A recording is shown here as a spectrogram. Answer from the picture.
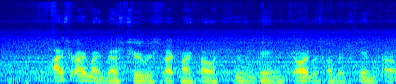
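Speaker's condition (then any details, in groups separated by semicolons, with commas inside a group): Parkinson's; speech impediment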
